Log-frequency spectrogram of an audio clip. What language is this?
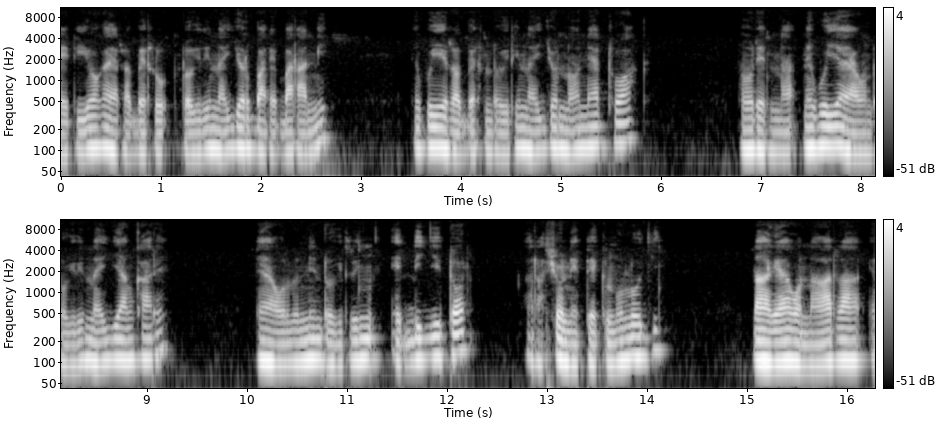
Masai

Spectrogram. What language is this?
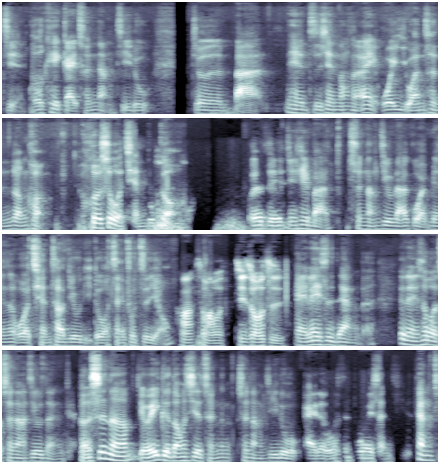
Chinese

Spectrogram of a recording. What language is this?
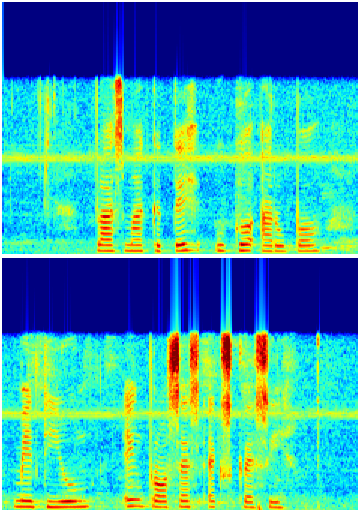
Javanese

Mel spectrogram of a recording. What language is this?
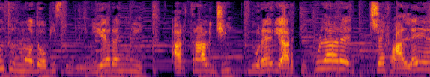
Romanian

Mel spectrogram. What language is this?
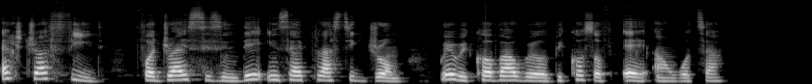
Nigerian Pidgin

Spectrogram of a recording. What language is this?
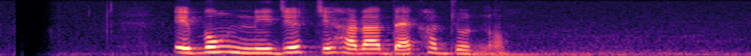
Bangla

